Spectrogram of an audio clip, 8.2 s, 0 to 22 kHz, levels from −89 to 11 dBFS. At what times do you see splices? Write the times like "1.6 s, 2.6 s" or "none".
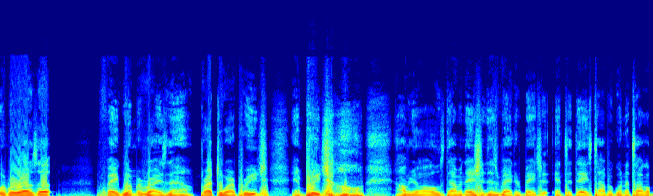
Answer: none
